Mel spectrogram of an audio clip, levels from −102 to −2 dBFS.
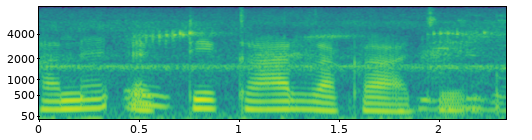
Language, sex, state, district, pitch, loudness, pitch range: Bengali, female, Assam, Hailakandi, 175 Hz, -16 LUFS, 155-190 Hz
